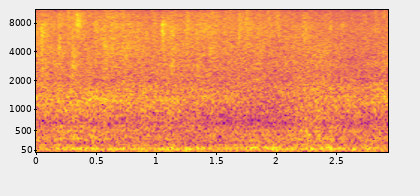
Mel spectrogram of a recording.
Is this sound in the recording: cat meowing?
no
